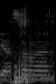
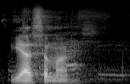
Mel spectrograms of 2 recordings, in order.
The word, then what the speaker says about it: Yasaman: We say Yasaman. You can say Yasmin. Yasaman.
